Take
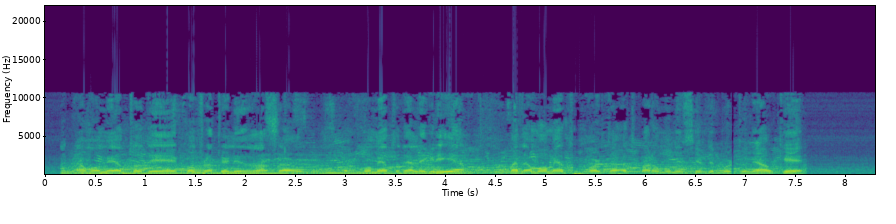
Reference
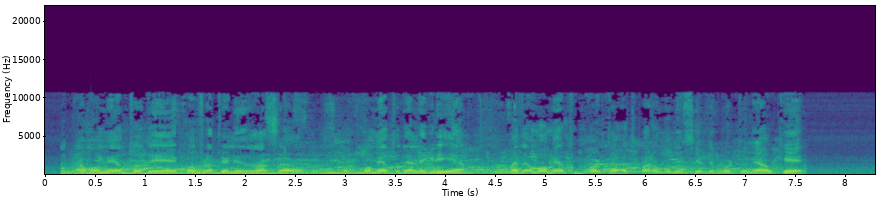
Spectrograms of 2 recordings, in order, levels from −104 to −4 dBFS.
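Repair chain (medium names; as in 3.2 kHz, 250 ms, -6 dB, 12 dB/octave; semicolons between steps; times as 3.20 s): clip repair -10.5 dBFS; interpolate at 6.87 s, 16 ms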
